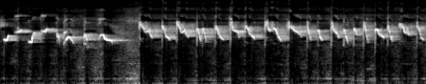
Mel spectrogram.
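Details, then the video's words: Oriental white-eye singing actively: a brisk, tumbling series of high, sweet twitters and downward-sliding whistles, repeated rapidly with barely a break, over a quiet constant low hum. "Burung PLECI GACOR BUKA PARUH"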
